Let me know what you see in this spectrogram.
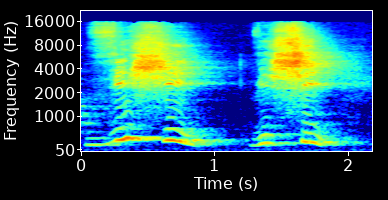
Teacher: A última sílaba é a que é a mais forte, a mais que a gente escuta mais forte.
